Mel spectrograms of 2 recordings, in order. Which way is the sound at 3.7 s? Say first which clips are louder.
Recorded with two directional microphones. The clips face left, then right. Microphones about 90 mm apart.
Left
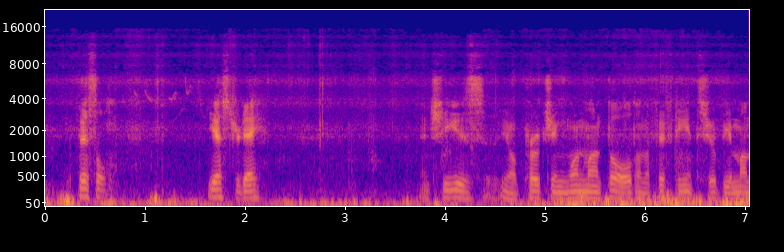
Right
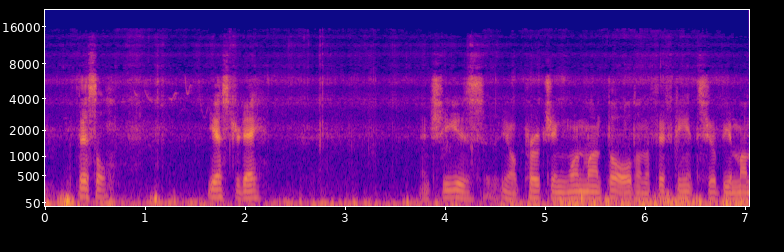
Even; 10° right (ahead or behind).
